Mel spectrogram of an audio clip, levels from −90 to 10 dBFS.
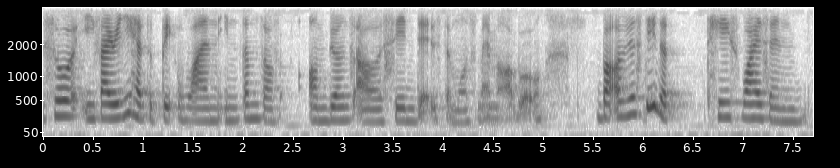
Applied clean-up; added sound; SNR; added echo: none; none; none; none.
